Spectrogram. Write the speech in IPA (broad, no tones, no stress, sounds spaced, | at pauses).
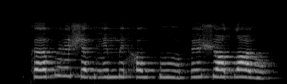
k ɐ bʱ ø ʃ ɐ ɡʱ e m ɪ h ɔ w k͡p u | ø ʃ u dˤ u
